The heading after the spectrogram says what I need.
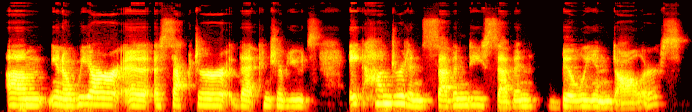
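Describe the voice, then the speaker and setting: A woman's voice: medium pitch, measured pace, bright, forceful tone, poor audio. A woman guest in an interview, an arts advocate who speaks earnestly with many "um" fillers and restarts. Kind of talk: casual interview chat.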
